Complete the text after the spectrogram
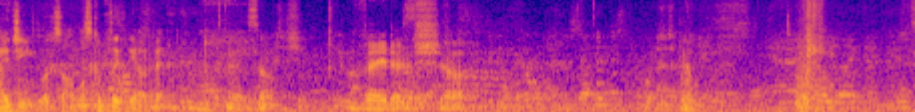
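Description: Small plastic pieces click on a table.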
